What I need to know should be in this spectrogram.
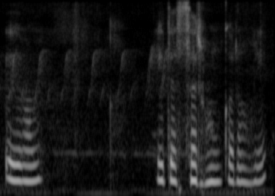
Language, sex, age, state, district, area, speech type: Sanskrit, female, 18-30, Karnataka, Uttara Kannada, rural, spontaneous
